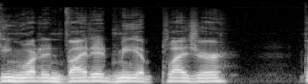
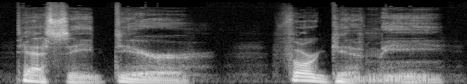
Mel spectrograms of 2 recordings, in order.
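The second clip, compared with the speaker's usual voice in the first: tender plea; 6 semitones lower, slower than usual. Acted. Narrator soothing sobbing Tessie.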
